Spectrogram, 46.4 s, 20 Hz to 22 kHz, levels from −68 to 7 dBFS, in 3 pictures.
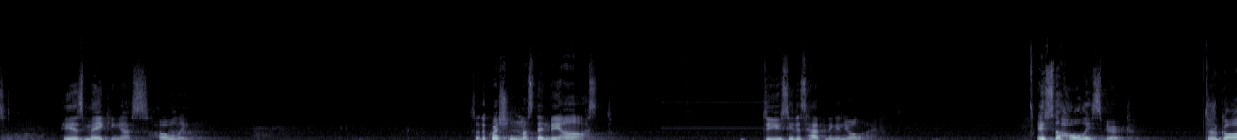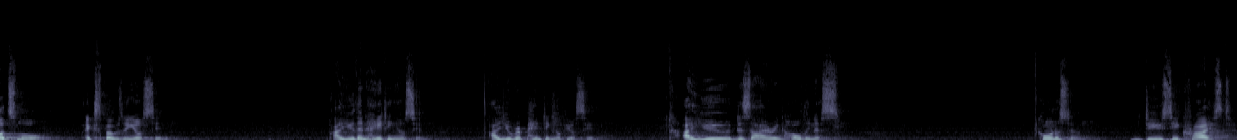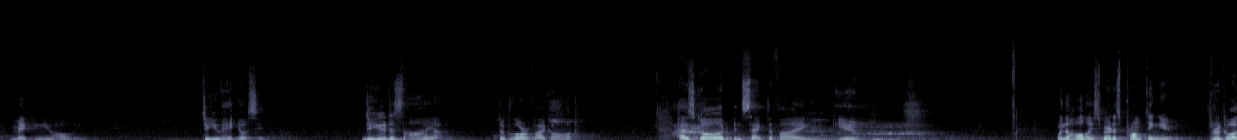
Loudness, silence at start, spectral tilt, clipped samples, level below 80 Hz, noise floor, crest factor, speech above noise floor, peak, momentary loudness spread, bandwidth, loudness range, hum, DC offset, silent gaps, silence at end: -27 LUFS; 0 s; -6 dB/octave; under 0.1%; -70 dBFS; -59 dBFS; 24 dB; 33 dB; -6 dBFS; 21 LU; 16.5 kHz; 9 LU; none; under 0.1%; none; 0 s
